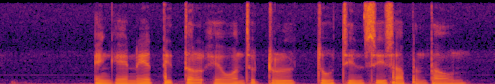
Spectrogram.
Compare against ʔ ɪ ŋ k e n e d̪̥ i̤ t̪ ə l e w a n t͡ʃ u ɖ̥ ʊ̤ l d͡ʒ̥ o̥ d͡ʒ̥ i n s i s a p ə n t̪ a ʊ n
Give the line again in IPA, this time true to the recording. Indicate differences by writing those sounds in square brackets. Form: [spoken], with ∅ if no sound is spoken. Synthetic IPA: ʔ ɪ ŋ k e n e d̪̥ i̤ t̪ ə l e w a n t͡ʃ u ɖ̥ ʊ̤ l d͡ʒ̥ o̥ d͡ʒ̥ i n s i s a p ə n t̪ a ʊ n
